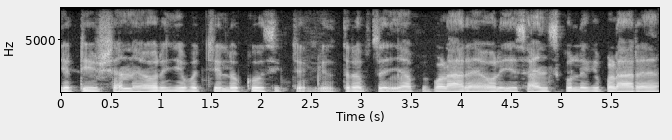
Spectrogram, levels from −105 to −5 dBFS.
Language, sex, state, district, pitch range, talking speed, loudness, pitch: Hindi, male, Chhattisgarh, Kabirdham, 120-125 Hz, 250 wpm, -17 LUFS, 120 Hz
